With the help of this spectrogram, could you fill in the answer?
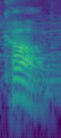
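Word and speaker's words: Cobb: probably gonna go with cob rhymes with knob should be easy enough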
